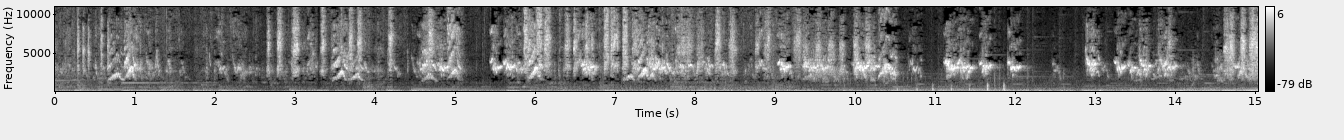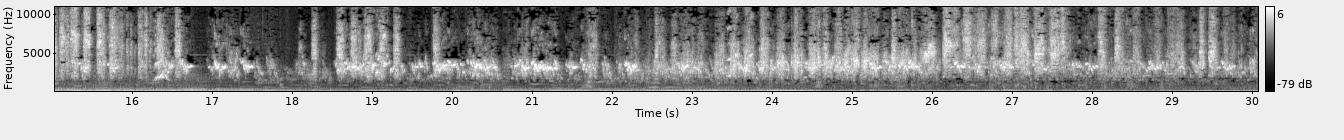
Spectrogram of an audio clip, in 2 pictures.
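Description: Pet birds chirping and calling continuously, many calls overlapping, busier in the second half.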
